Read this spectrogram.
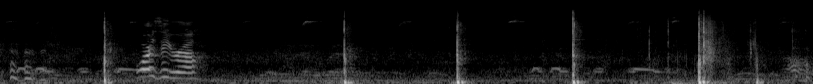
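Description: A volleyball is struck by hand outdoors.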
